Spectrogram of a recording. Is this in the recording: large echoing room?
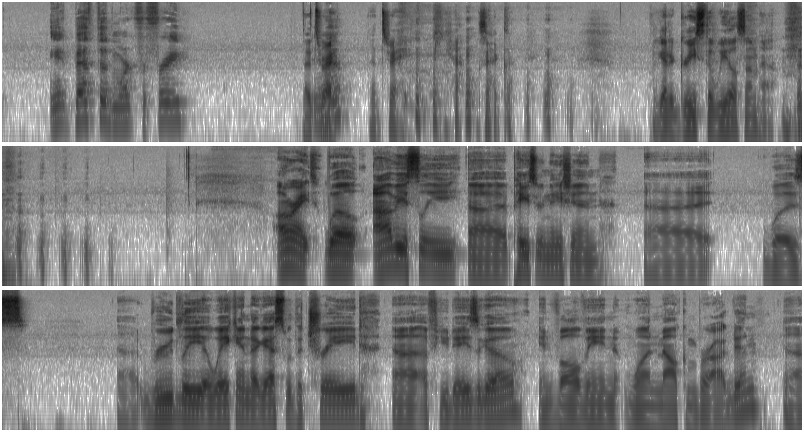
no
